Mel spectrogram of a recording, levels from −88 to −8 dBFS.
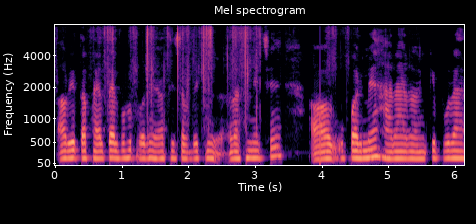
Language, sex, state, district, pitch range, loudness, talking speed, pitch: Maithili, female, Bihar, Darbhanga, 150-160 Hz, -30 LUFS, 185 wpm, 155 Hz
